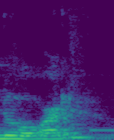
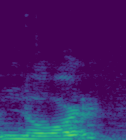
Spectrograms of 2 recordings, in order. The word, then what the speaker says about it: Noor: We are following Sal and Noor, and I'm saying it like that because I believe that is the correct pronunciation. She complains in the book that people call her Noor, so I'm trying not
